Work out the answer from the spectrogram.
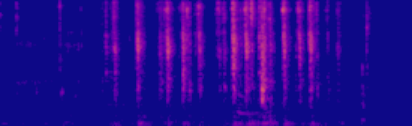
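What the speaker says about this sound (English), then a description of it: "I can type in the name of a planet now, and it doesn't lag when I'm typing" Fingers type quickly on a computer keyboard, a soft, steady patter of key clicks close by and faint, with no voices.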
